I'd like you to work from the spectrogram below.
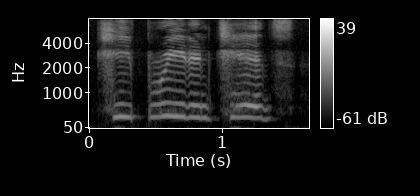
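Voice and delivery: usual speaking voice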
